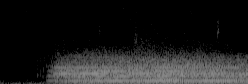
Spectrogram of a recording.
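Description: A trombone section plays one sustained low chord. It enters about half a second in and is held steady.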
